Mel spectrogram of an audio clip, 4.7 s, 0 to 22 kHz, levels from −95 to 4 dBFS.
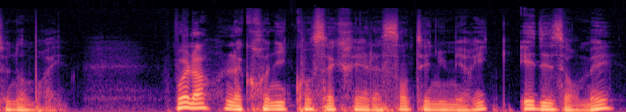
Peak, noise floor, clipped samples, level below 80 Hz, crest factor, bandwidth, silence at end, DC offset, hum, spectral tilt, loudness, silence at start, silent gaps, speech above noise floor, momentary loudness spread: -4 dBFS; -51 dBFS; under 0.1%; -34 dBFS; 14 dB; 11 kHz; 0.1 s; 0.2%; none; -8 dB/octave; -17 LUFS; 0 s; none; 36 dB; 7 LU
